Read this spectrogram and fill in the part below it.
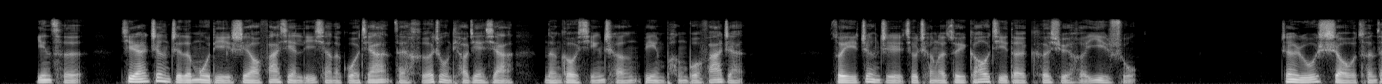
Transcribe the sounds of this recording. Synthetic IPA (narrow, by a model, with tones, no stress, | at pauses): i˥nt͡sʰɹ̩˨˩ | t͡ɕi˥˩ɻa˧˥nʈ͡ʂɤ˥˧ŋʈ͡ʂɻ̩˥˩d̪ə˩mu˥˧t̪i˥˩ʂɻ̩˥˧jɑ˥˩ʊfa˥ɕjɛ˥˩nli˧˥ɕjɑ˨˩ŋd̪ə˦kwɔ˧˥t͡ɕja˥t͡sa˥˩ɪxɤ˧˥ʈ͡ʂʊ˨˩ŋt̪ʰjɑ˧˥ʊt͡ɕjɛ˥˧nɕja˥˩ | nɤ˧˥ŋko˥˩ʊɕi˧˥ŋʈ͡ʂʰɤ˧˥ŋpi˥˩ŋpʰɤ˧˥ŋpwɔ˧˥fa˥ʈ͡ʂa˨˩˦n | swɔ˧˥i˨˩ʈ͡ʂɤ˥˧ŋʈ͡ʂɻ̩˥˩t͡ɕjo˥˩ʊʈ͡ʂʰɤ˧˥ŋlə˧t͡swe˥˩ɪkɑ˥ʊt͡ɕi˧˥d̪ə˧kʰɤ˥ɕɥɛ˧˥xɤ˧˥i˥˧ʂu˥˩ | ʈ͡ʂɤ˥˩ŋɻu˧˥ʂo˨˩ʊt͡sʰwə˧˥nt͡sa˥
